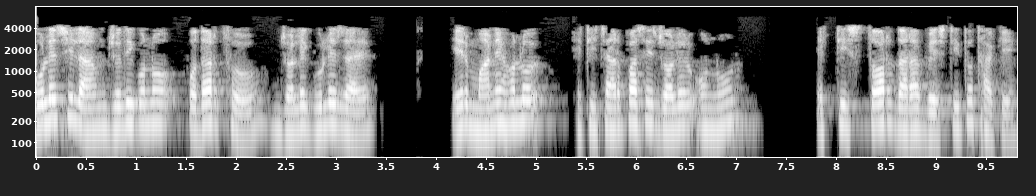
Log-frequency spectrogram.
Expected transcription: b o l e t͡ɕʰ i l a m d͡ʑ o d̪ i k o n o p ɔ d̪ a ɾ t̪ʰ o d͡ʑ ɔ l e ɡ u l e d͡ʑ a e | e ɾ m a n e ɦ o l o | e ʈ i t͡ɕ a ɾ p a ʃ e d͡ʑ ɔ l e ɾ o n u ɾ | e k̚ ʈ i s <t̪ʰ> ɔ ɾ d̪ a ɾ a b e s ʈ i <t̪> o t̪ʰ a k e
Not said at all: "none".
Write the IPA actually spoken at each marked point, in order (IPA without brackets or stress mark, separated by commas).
t̪, t̪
